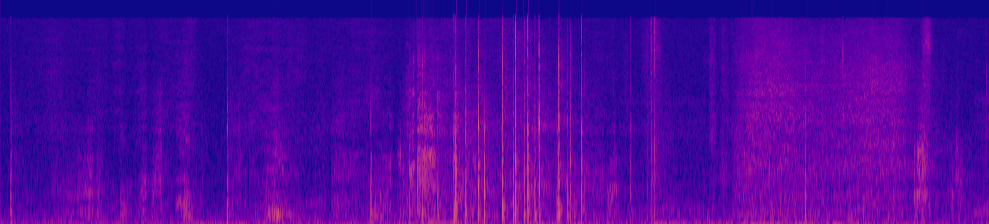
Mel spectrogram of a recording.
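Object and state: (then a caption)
Cardboard box. Fingertips and nails tap and scratch the lid and edges of a closed, hollow, book-sized white cardboard box with a "We" logo, lying on a wooden table. Soft scratching and rustling build into a burst of quick, dry, sharp taps in the middle, then settle back into quieter scraping.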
